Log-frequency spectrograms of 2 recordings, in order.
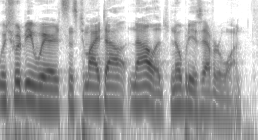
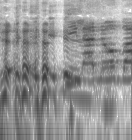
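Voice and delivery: laughing shout; 4 dB louder than usual. Pretend. Joining the Villanova shout.

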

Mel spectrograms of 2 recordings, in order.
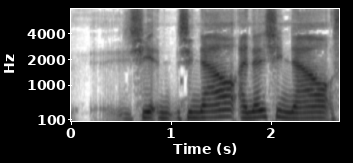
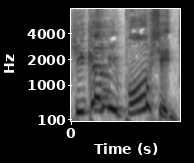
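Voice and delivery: disbelieving outburst; 13 semitones higher than usual. Retold or imitated. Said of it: "I'm like".

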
